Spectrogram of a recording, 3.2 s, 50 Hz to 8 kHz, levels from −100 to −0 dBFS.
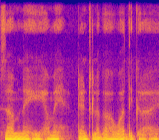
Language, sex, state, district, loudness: Hindi, male, Himachal Pradesh, Shimla, -13 LUFS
